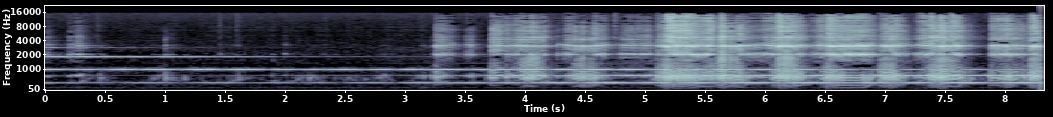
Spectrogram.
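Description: Brass Tibetan-style singing bowl sung by a leather-covered mallet run around its rim, holding a steady ringing tone that pulses in level. From about three seconds in, a rose quartz sphere sitting inside the bowl rattles against the metal in quick repeated clicks, growing louder toward the end.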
